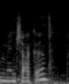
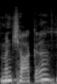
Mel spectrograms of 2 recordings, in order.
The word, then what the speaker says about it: Manchaca: We're in South Austin off of Manchac Road, 11500 Manchaca. – In Austin, you say Manchac. – We say Manchac in Austin because that's how they all pronounce it. In real life, it's Manchaca. But it's about 15 minutes south of downtown.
